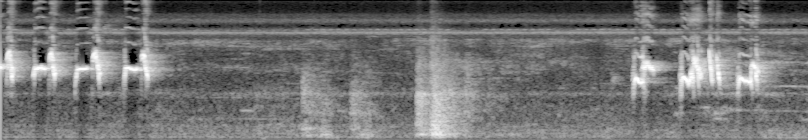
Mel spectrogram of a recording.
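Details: Young male greater green leafbird from Kalimantan, black emerging on the front of its neck, sings a rapid row of upswept whistles, pauses amid a soft knocking sound, then ends with buzzy, twanging rising notes.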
